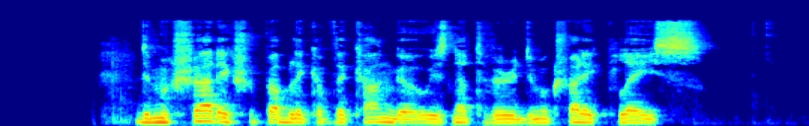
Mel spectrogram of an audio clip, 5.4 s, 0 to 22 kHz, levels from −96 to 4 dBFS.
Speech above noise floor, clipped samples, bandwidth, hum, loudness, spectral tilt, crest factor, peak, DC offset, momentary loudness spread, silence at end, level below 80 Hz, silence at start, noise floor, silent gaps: 48 dB; under 0.1%; 11.5 kHz; none; -28 LUFS; -6 dB/octave; 18 dB; -12 dBFS; under 0.1%; 7 LU; 0.75 s; -66 dBFS; 0.9 s; -76 dBFS; none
